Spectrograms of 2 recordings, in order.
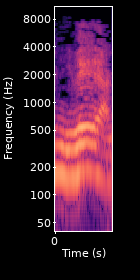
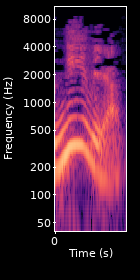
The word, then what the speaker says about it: Nivea: Así como la crema esa de belleza que no se llama pues Nivea, ¿no? Sino Nivea, porque es como el color de la nieve, ¿no? Por eso se dice Nivea. Pero la gente dijo, "No, eso no puede ser Nivia." Pues no sabe lo que el pueblo pues no sabe lo que significa Nivea, ¿no? Entonces traslada el acento.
